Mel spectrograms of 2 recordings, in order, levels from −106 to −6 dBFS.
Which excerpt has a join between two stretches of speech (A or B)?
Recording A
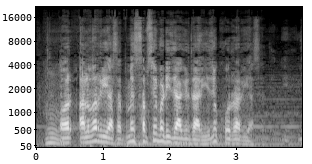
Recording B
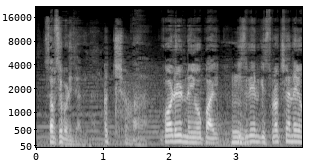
B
